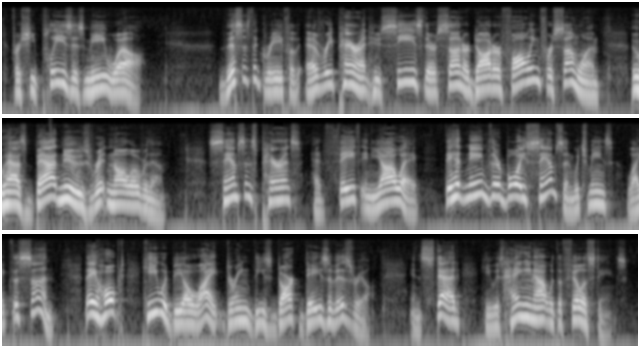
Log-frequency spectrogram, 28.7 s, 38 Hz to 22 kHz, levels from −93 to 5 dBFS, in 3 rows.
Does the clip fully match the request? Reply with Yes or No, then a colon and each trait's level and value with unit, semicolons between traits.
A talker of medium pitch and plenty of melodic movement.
Yes: medium, 160 Hz; wide, 8.0 semitones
